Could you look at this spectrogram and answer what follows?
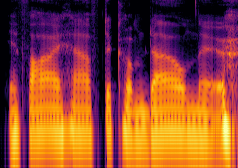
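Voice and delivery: low, slow booming dad warning; stern dad threat. Retold or imitated. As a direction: growl it like a big dad. Dad's threat from down hall.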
